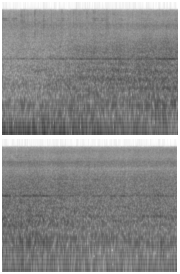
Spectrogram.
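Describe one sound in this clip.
A combine harvester roars nearby.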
